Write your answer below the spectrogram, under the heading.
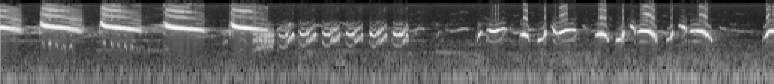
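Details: Female Chinese hwamei hissing quickly beside a singing male: four loud harsh downslurred calls, then a run of wavering notes and quick rising whistles.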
